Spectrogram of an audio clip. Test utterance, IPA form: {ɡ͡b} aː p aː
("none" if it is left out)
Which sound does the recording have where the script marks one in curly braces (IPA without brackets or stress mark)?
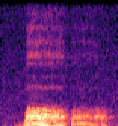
b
